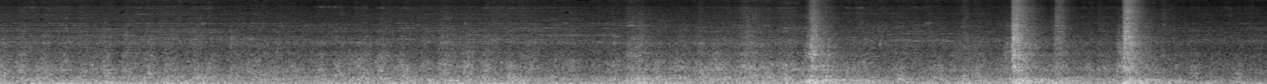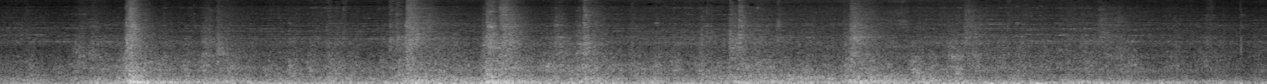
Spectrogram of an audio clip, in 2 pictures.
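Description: Container train's loaded flatcars rolling past close by: a steady rumble of steel wheels on the rails, broken by sharp clacks every few seconds. The last car passes near the end and the rumble begins to ease.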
